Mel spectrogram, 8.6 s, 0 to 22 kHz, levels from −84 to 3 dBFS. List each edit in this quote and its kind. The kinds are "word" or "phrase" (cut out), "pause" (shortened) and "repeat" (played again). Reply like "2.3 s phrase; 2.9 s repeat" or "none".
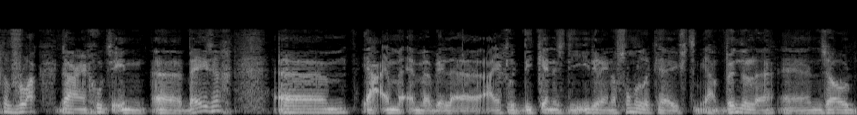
3.6 s pause; 6.9 s word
